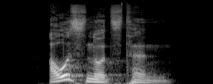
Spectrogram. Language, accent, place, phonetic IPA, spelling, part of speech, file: German, Germany, Berlin, [ˈaʊ̯sˌnʊt͡stn̩], ausnutzten, verb, De-ausnutzten.ogg
- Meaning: inflection of ausnutzen: 1. first/third-person plural dependent preterite 2. first/third-person plural dependent subjunctive II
